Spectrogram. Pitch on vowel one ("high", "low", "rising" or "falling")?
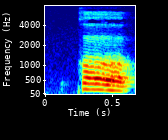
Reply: falling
